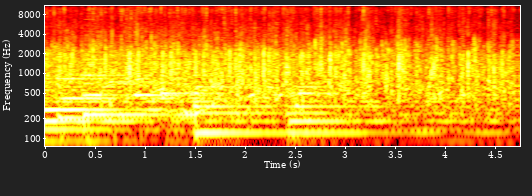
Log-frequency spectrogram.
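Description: A church congregation claps steadily and densely throughout, under a sustained hum of music or voices, with no clear break in the applause.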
